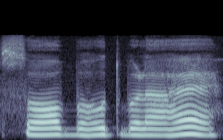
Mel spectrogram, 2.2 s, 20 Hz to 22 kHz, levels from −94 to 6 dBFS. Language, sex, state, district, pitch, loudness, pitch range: Hindi, male, Jharkhand, Deoghar, 180 Hz, -15 LUFS, 175-185 Hz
